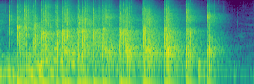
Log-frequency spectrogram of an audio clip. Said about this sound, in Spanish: Sí, el primero de todos los partidos y el primer podcast del PRM también. Eso hay que decirlo también. O sea que felicidades para ustedes. Muchas gracias. Un aplauso por eso.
